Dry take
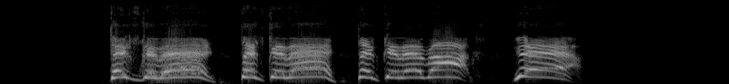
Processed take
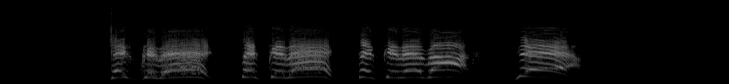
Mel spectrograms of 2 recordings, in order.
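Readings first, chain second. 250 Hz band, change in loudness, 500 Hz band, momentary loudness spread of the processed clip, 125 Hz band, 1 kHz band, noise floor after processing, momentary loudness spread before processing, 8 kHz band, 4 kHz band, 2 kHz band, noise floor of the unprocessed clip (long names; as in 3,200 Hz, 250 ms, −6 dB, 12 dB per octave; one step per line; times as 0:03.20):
−29.0 dB, −11.5 dB, −19.5 dB, 8 LU, can't be measured, −12.5 dB, below −85 dBFS, 9 LU, −8.0 dB, −9.0 dB, −10.5 dB, −85 dBFS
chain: adaptive Wiener filter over 15 samples
downward compressor 6 to 1, threshold −34 dBFS, peak gain reduction 11 dB
high-pass filter 1,100 Hz 12 dB per octave
multiband upward and downward expander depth 40%
level +1 dB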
